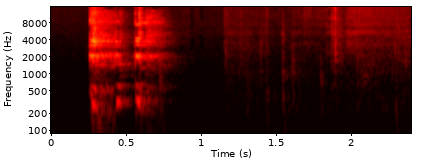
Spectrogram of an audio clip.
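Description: A person coughing twice in quick succession, about a quarter second in.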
